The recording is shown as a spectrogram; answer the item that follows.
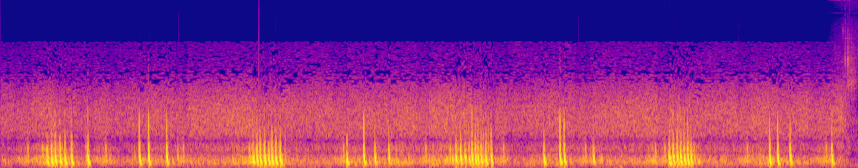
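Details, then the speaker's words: Breath sounds with dry, creaking, grating bursts on each breath, described as a continuous dry grating sound: pleural friction rub from inflamed pleura, heard on chest auscultation. "A pleural friction rub is a continuous dry grating sound."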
